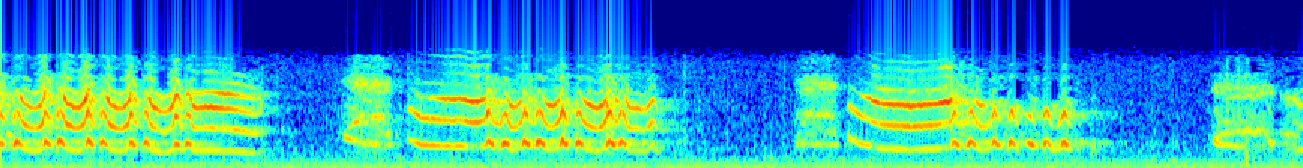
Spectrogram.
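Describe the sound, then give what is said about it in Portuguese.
A child cries at night beneath an almond tree on an unlit street: a few long, wavering, high wails with strong harmonics, separated by short pauses, over a steady low hum. “Iam eles andando, quando ao passar por baixo de uma amendoeira, ouviram bem perto um choro de criança.”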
